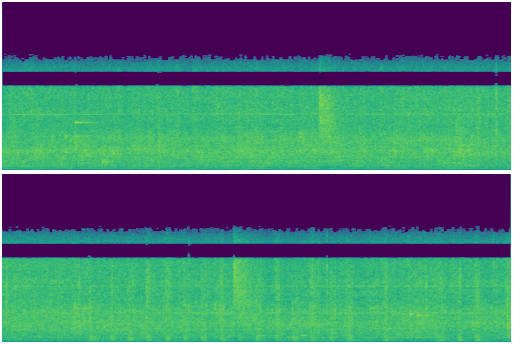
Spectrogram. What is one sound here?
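A packaging machine runs with a steady mechanical whir.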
